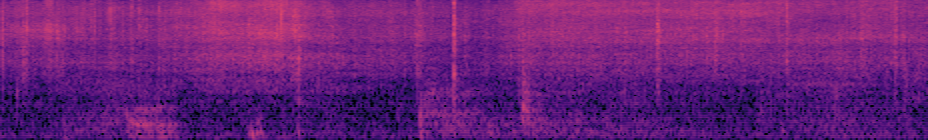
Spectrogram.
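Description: Tomahawk ribeye steak sizzling on a Frontgate gas grill, a steady close crackling hiss broken by a few sharp pops and brief scraping as the meat is flipped.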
